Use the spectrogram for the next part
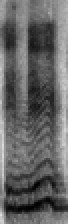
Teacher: Vous allez avoir ensuite une chute de ce E qui va allonger la voyelle précédente, aimer, et vous allez ensuite aboutir à une prononciation qui ne distingue plus totalement le masculin du féminin lors de l'oralisation.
